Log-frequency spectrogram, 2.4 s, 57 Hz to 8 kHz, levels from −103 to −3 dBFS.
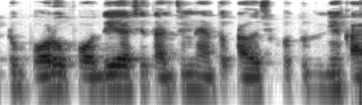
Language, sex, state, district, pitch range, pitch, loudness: Bengali, male, West Bengal, Kolkata, 110-125 Hz, 115 Hz, -18 LUFS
